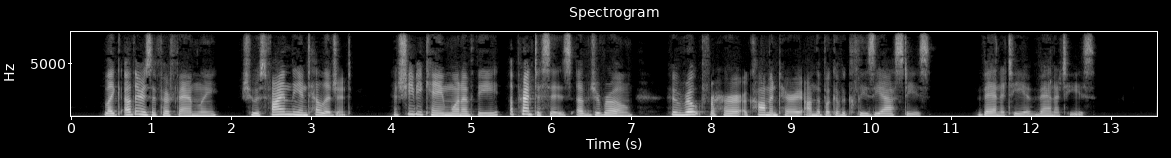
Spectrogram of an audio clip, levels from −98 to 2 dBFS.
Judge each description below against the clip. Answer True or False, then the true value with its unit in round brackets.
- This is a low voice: False (185 Hz)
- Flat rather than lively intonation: False (3.9 semitones)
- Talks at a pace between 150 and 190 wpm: False (140 wpm)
